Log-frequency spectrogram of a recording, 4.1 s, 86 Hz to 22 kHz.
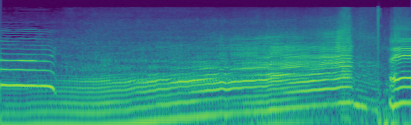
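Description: A Kawasaki Z1000R motorcycle engine revs up loudly with a rising, harmonic-rich whine, climbing steadily before a sharp peak and drop near the end, close and alone.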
